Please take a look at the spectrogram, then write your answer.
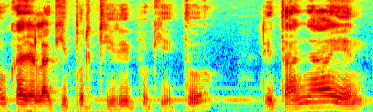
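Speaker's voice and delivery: plain reading voice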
